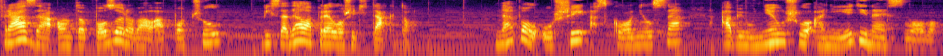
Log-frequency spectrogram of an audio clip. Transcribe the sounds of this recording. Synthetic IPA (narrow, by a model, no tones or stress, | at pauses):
fɾaːzaʔɔnt̪ɔpɔzɔɾɔʋala̰pɔt͡ʃul | bisad̪alapɾɛlɔʒict̪akt̪ɔ̰ | napɔlʔuʃiʔasklɔɲilsa | ʔabimuɲɛuʃlɔʔaɲijɛɟinɛːslɔʋɔ̰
